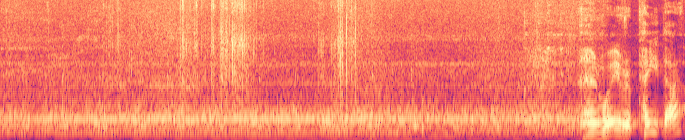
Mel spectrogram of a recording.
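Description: An electric potter's wheel motor hums as it spins.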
